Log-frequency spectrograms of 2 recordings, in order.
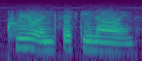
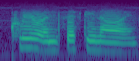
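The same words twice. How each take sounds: The two takes are said the same way.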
